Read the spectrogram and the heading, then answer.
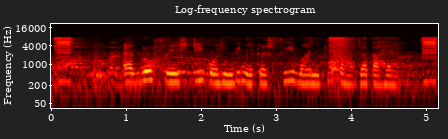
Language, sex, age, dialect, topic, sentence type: Hindi, male, 36-40, Hindustani Malvi Khadi Boli, agriculture, statement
